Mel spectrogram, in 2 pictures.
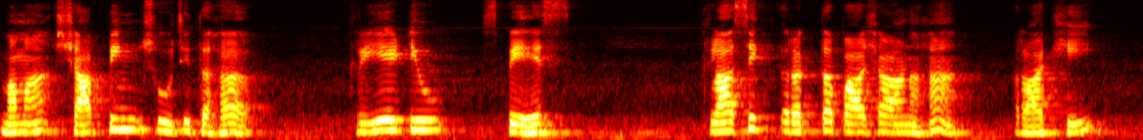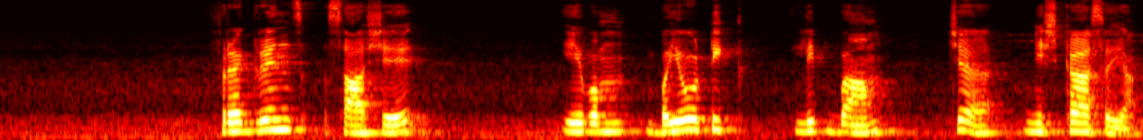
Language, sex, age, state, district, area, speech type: Sanskrit, male, 18-30, Karnataka, Vijayanagara, urban, read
